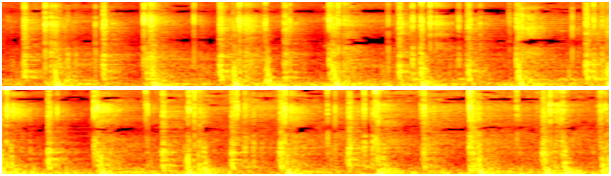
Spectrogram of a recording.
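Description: Folk band playing an instrumental passage on banjo, acoustic guitar, double bass and bass drum, with a strong, steady beat of percussive strokes a few times a second.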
